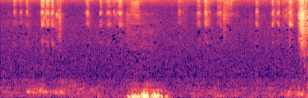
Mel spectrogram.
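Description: Pencil scratching on graph paper in short faint strokes as small figures are written, with a soft low thump about three seconds in.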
